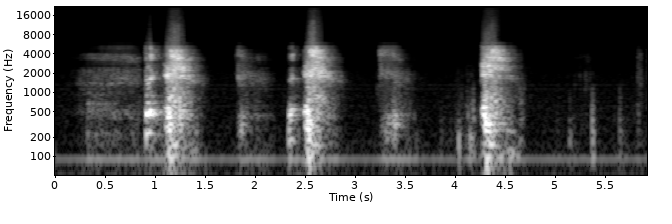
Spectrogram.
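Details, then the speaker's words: Self-induced sneezing by tickling the nose with a Q-tip: a rapid run of three loud sneezes, each preceded by a short gasping inhale, with a steady low hum behind. "oh my god it worked all right I got some out let me do this some more"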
